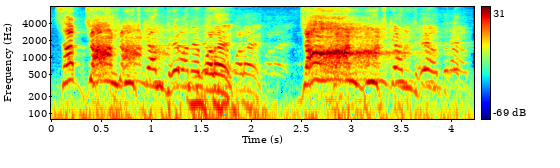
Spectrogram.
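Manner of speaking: loud, high, rebuking roar; angry shout. Real, not acted. Preacher rebukes the congregation, loud angry shout. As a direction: hammer the accusation home. Preacher scolds the willfully blind.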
